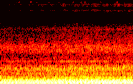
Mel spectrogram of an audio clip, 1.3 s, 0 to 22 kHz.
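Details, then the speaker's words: 1963 Studebaker Avanti R2 just started after storage, idle slightly raised, still warming up with water temp rising: a steady, deep, even rumble with no misses or knocks. This is a normal idle. "so up and running i'm gonna let it warm up a little bit maybe throw some fresh fuel down it we'll see how that goes"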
